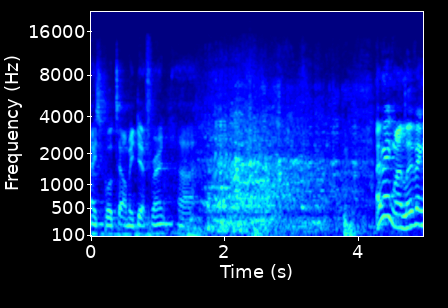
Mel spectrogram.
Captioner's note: audience Laughing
